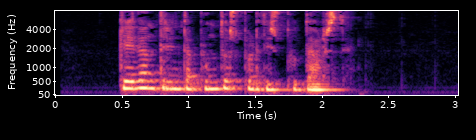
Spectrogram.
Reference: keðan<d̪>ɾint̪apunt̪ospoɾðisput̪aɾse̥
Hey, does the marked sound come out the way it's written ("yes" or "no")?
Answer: no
